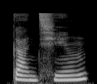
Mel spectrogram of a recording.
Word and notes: 敢情: gǎn qing

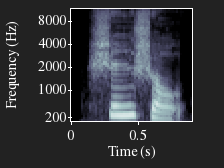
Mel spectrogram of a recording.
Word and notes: 伸手: shēn shǒu

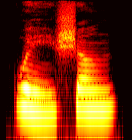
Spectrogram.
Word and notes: 尾声: wěi shēng

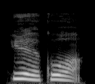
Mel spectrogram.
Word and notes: 越过: yuè guò

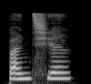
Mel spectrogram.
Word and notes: 搬迁: bān qiān

